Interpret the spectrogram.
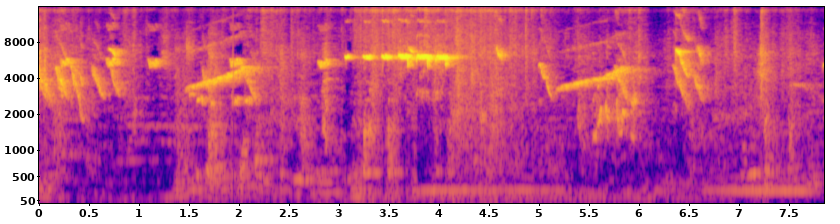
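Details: Small aviary birds tweet and whistle in rapid bursts, including long rising slurs and a sustained high trilled note, over a faint low hum.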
